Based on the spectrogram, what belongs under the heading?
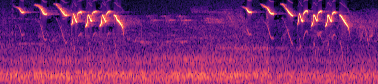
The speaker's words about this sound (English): In spring and summer, yellow warblers sing from treetops in city parks and streamsides from Mexico to Canada. These lemon-yellow birds especially love willow trees near running water, perfect for building a nest and finding food.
